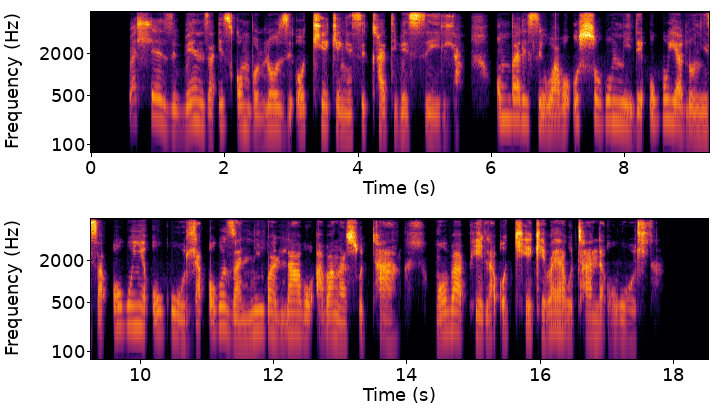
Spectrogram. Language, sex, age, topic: North Ndebele, female, 25-35, education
